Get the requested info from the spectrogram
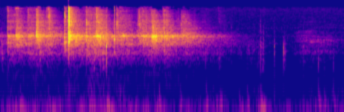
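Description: A rapid stream of sharp taps and clatter for about three seconds, typical of airsoft fire with BBs striking an OSB plywood barricade, then a few scattered single hits near the end.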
